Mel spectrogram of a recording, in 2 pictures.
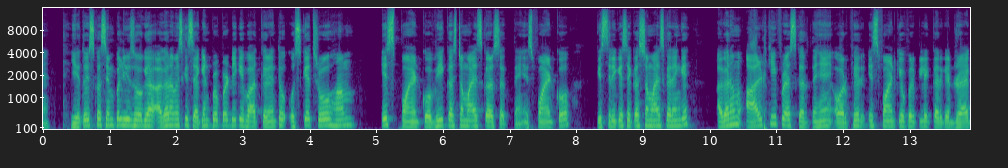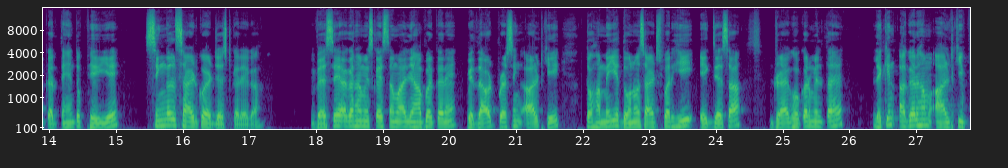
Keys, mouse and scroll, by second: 6.1-8.4 drag, 8.4 ctrl+z, 12.3-18.1 alt+drag, 19.0-26.1 drag, 26.1 ctrl+z.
